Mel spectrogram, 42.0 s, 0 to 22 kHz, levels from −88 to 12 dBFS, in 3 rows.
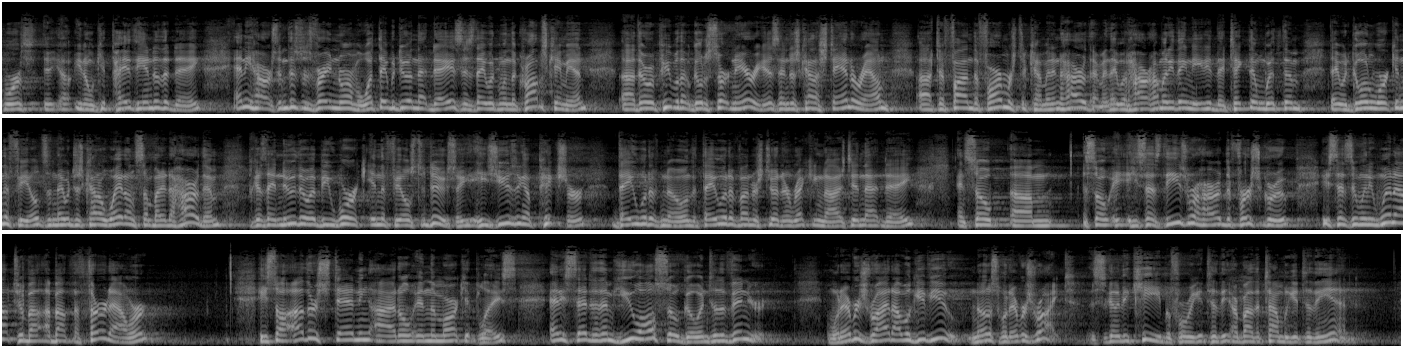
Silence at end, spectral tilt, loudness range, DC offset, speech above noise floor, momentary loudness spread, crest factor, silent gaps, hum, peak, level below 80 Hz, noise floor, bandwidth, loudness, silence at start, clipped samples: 0 s; -4.5 dB/octave; 2 LU; under 0.1%; 27 dB; 5 LU; 18 dB; none; none; -10 dBFS; -80 dBFS; -55 dBFS; 14 kHz; -28 LUFS; 0 s; under 0.1%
